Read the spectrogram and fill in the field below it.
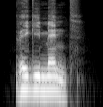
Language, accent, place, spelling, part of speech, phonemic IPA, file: German, Germany, Berlin, Regiment, noun, /reɡiˈmɛnt/, De-Regiment.ogg
- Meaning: 1. regiment (unit) 2. leadership, command, rule, regime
